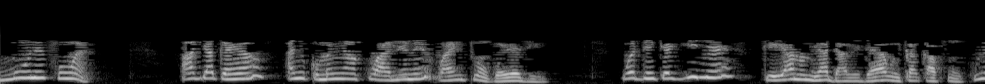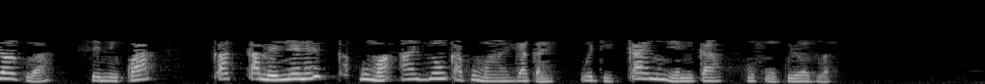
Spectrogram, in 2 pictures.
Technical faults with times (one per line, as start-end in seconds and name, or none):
0.00-19.70 MP3 compression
